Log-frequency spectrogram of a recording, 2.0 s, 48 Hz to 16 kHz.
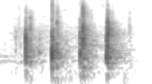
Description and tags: Male dress shoes fast walk louder volume
Male walking in dress shoes. Recorded with an H4n recorder in my dorm room.
male, dress, linoleum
